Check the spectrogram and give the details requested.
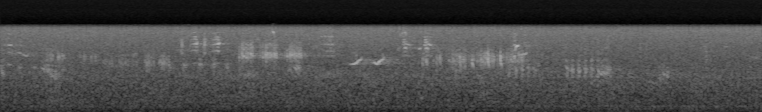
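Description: Small birds chirping and trilling, with short quick runs of high notes that come thickest in the middle seconds, over a faint steady outdoor hiss.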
